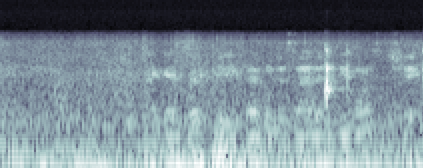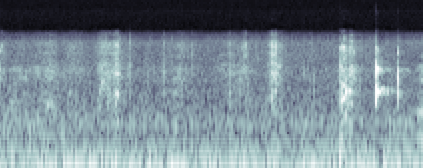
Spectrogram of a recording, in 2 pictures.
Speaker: Oh, you have the hiccups?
